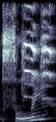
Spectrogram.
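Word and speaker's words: Sulli: jotted down her name was sully i think is how you pronounce the s-u-l-l-i um she spoke out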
